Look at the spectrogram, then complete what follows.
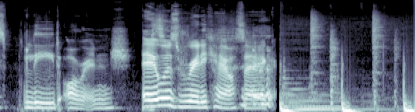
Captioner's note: laughing; upbeat music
